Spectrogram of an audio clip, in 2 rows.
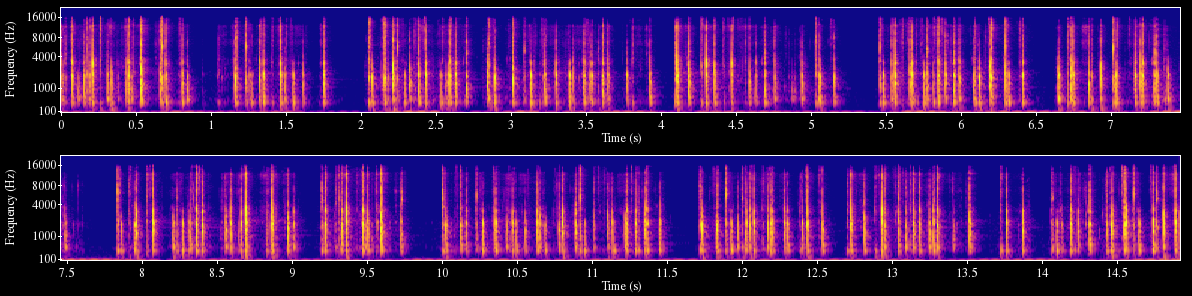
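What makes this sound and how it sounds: Fingertips type continuously on the plastic keycaps of a Dolphin 2021 mechanical keyboard with a brass plate. Rapid bursts of sharp, dry clacks come in quick runs separated by brief pauses. The sound has a bright, mid-high tone with little low end, and each keystroke cuts off almost instantly.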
